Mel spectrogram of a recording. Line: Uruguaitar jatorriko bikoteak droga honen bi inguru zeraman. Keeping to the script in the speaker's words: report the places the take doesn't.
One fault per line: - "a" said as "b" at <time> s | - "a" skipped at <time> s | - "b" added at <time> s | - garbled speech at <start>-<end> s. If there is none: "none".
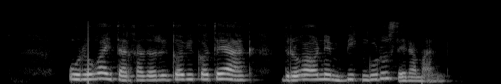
none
